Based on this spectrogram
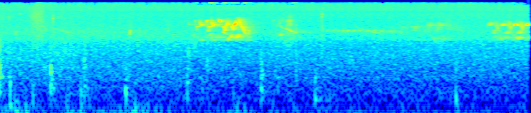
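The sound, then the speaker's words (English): A swamp sparrow sings a few short, rattling trills of repeated notes in a shrubby wetland thicket by a wooden observation tower, over a steady low outdoor rumble, with no one talking. “Go, we have a swamp sparrow.”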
